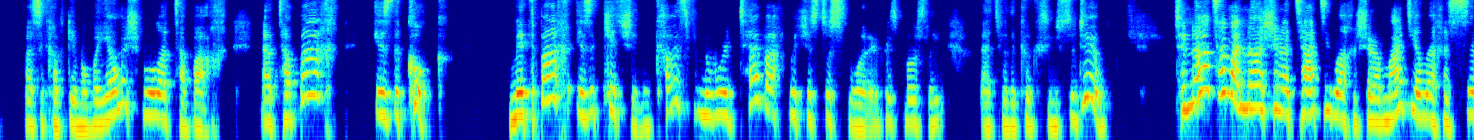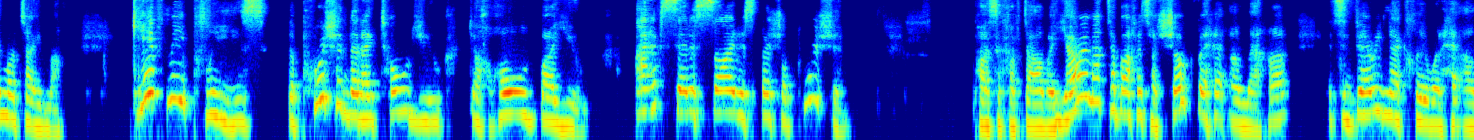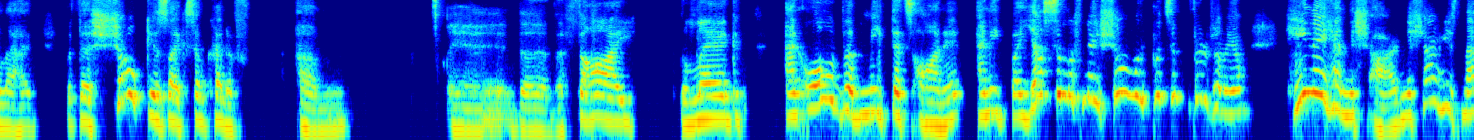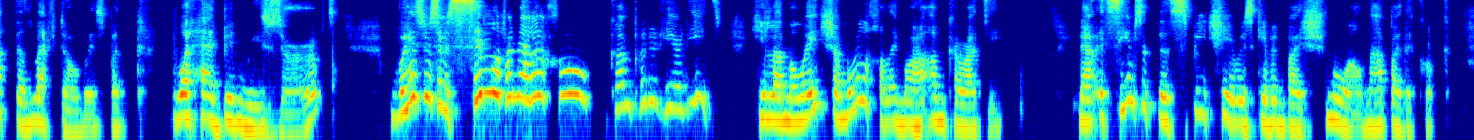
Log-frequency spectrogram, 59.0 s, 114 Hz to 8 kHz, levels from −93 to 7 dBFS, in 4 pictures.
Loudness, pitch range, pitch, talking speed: -26 LUFS, 185-310 Hz, 230 Hz, 125 wpm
